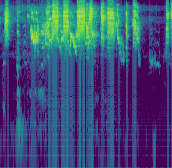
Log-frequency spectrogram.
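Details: Budgerigar breeding pair in quick high chatter, a near-continuous run of twittering chirps then a few sharp separate notes.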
